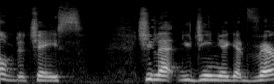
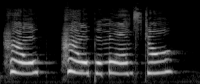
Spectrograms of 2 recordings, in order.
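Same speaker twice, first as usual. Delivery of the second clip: high, loud panicked cry; frightened shout; 7 dB louder, slower than usual. Acted. Baby screaming for help at a monster. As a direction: shriek for help. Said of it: "shouted Baby".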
